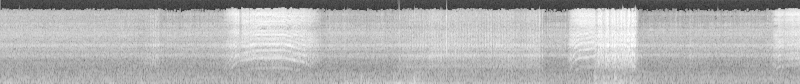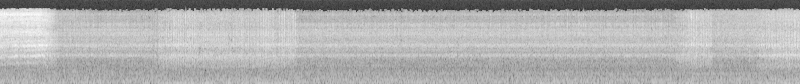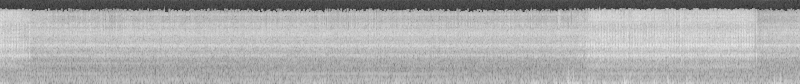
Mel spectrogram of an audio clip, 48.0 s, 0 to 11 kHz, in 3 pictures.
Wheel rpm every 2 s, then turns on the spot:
0, 0, 80, 20, 30, 40, 50, 20, 50, 20, 30, 0, 0, 0, 10, 20, 10, 0, 0, 0, 0, 0, 30, 20.
8-10 18-22 30-34 44-48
